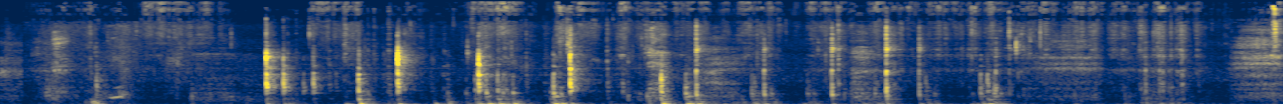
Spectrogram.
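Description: Screws being backed out of a John Deere MaxEmerge planter seed meter during a precision meter upgrade, a series of close, irregular ratcheting clicks and metallic scrapes, with pauses between bursts.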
